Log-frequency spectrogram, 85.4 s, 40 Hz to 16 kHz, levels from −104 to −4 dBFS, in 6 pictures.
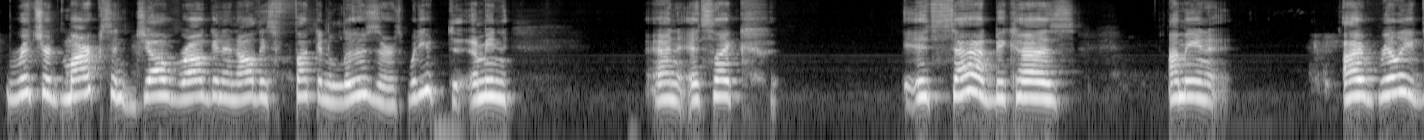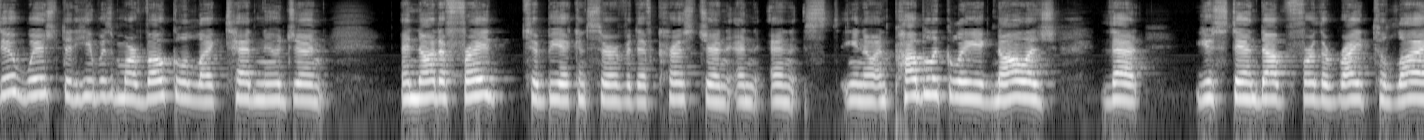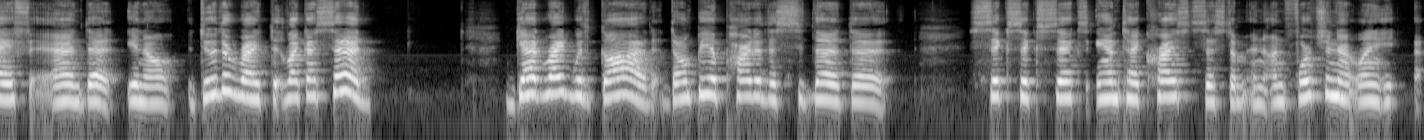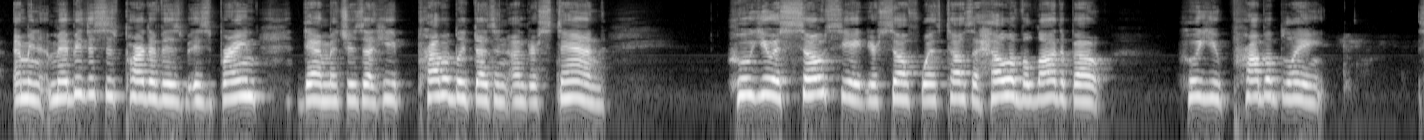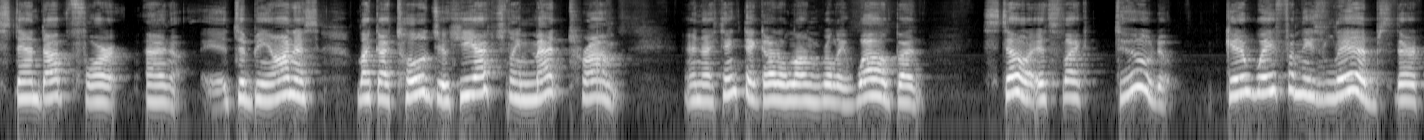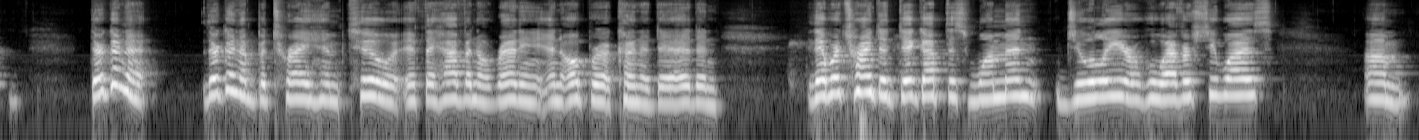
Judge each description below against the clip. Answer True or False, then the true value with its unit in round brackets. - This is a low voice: False (245 Hz)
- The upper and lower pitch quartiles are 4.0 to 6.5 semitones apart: False (3.1 semitones)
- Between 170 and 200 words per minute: False (135 wpm)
